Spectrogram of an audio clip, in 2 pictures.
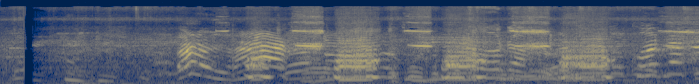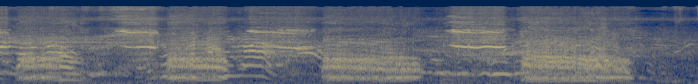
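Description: A donkey brays, a loud, harsh hee-haw see-sawing between high wheezing notes and deeper honks.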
